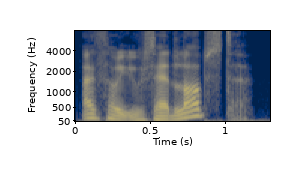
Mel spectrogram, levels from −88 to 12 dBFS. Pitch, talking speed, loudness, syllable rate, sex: 120 Hz, 230 wpm, -17 LUFS, 5.3 syllables/s, male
